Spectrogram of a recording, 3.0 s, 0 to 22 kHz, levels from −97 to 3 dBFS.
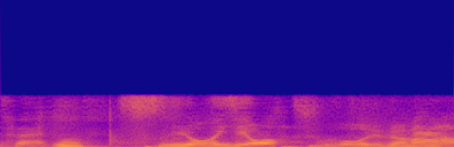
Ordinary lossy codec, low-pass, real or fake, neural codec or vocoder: none; none; fake; codec, 16 kHz, 0.5 kbps, FunCodec, trained on Chinese and English, 25 frames a second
